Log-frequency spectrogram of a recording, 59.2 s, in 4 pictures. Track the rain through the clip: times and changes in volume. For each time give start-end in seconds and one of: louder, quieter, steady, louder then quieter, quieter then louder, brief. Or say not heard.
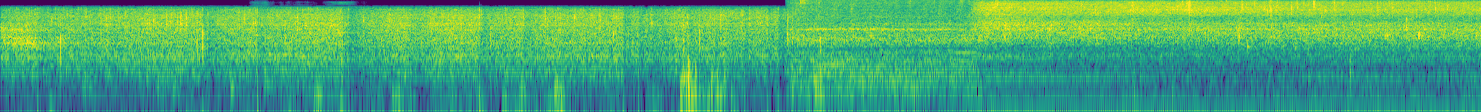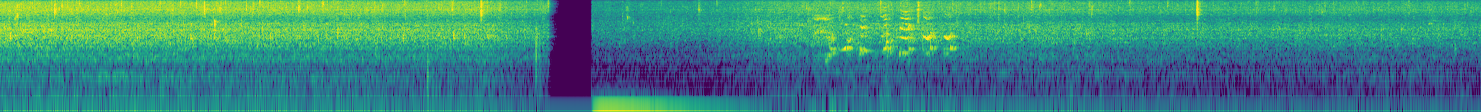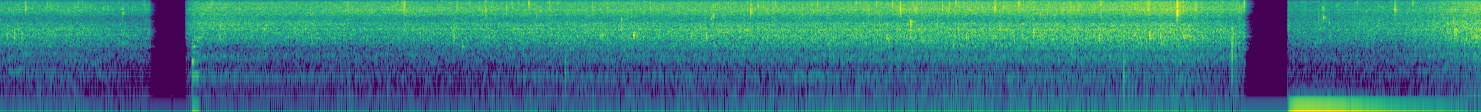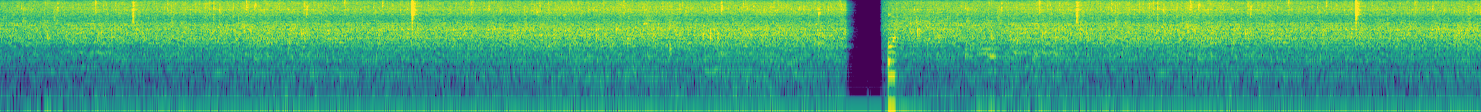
0.0-59.2 quieter then louder.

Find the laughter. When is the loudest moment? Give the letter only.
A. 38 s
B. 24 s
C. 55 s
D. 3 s
B.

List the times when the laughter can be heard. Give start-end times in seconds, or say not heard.
2.5-3.3, 22.9-24.4, 54.0-55.2.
